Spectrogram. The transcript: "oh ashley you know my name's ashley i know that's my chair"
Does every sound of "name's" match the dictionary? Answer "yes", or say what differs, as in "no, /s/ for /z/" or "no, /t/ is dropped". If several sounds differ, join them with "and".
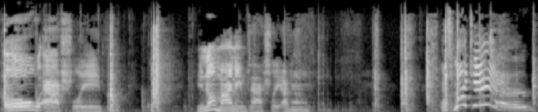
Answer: yes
